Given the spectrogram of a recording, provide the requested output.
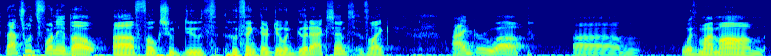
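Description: A man's voice: mid-range voice, expressive, unhurried, fairly bright tone. A man hosting a casual interview, joking and teasing his guest and laughing often. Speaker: host.

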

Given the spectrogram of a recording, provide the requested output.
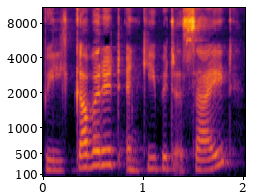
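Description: A cooking channel host narrates a cooking video as a voice-over, giving steady step-by-step instructions with small restarts. Her voice is mid-range and moderately paced.

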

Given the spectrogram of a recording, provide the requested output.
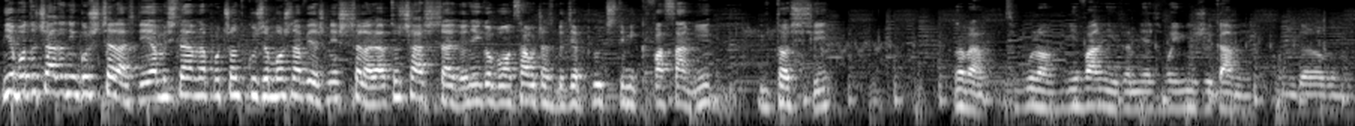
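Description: A young man giving excitable let's-play commentary, shouting, laughing and tossing in English slang. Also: on the high side, fast talker. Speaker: gameplay commentator. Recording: roomy echo with faint game music.

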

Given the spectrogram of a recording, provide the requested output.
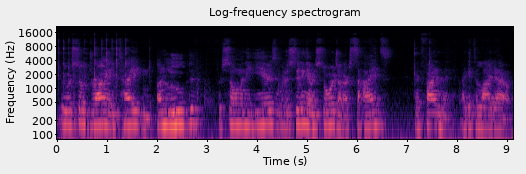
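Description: Wistful old synth knobs, voiced by a man, slow and whiny, roomy. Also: on the high side, flat delivery, a little mellow, distant mic, a little hiss or hum, lightly acted. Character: relieved old synth knobs, long neglected.

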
